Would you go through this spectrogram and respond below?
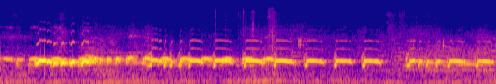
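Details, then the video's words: Song of a zebra dove, used to stir other doves into singing: quick, bubbling runs of soft coo notes, broken into short phrases, with more doves audible underneath and a low background hum. "PANCINGAN UNTUK PERKUTUT MALAS BUNYI"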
